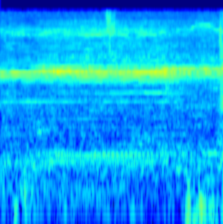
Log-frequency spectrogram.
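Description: Quiet room tone: a faint hiss with a few faint, steady high-pitched tones and no distinct sound events.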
